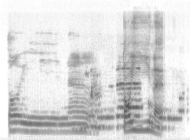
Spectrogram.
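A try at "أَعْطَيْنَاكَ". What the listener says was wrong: Nah, toynya tidak dipanjangkan, tidak toy tapi toina. Jadi memang kalau sekilas kita jadi membacanya toena. Nah, tapi tidak ke toy tapi toy. Ini sudah bagus, tinggal panjang pendeknya seperti fathah berdiri, nanti diayunkan saja biar lebih mudah.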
